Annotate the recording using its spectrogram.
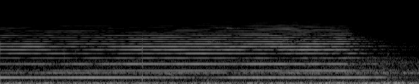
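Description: Indian Railways locomotive horn sounding one long, steady multi-tone blast from an approaching train, cutting off just before the end.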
